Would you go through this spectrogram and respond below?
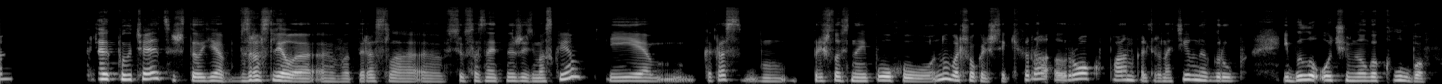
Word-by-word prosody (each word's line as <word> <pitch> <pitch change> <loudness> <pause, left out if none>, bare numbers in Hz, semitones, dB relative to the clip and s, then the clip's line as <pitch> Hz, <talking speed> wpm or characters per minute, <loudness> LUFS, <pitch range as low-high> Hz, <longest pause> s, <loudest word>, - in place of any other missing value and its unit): а 255 0 -9 0.7
так 245 0 +6
получается, 245 +2 +4
что 175 -2 +1
я 165 0 +2
взрослела, 170 -3 +3
а, 140 0 -8
вот 135 +1 -10
и - - -2
росла, 140 -2 -6
э, - - -18
всю 170 - -6
сознательную 165 0 -3
жизнь 160 -2 -3
в - - -2
Москве, 235 - +1 0.3
и, 165 0 0
м, 210 +7 -6
как 170 - -10
раз 215 -1 -2
м, 215 - -12
м, 150 +3 -9
пришлось 180 +2 -2
на 160 -2 +2
эпоху, 160 -5 +2
ну, 245 +4 +4
большого 190 -4 +1
количества 150 -2 -5
всяких - - -15
ра 250 +5 0
э, - - 0
рок-панк, 235 -5 +1
альтернативных 165 +6 -1
групп, 170 -1 -2 0.4
и 175 - -1
было 205 +5 +6
очень 195 -1 +1
много 170 0 +1
клубов 170 -6 -2
175 Hz, 160 wpm, -23 LUFS, 155-210 Hz, 0.7 s, так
